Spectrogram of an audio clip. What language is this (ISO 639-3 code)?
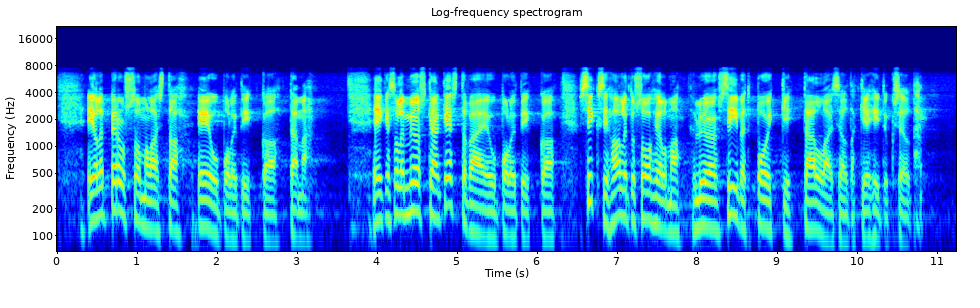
fin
